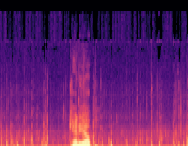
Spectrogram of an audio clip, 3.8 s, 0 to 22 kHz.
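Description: Rain falls on a disc golf course during the final round of a 1999 championship, a soft steady hiss under a brief shout from a nearby voice.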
